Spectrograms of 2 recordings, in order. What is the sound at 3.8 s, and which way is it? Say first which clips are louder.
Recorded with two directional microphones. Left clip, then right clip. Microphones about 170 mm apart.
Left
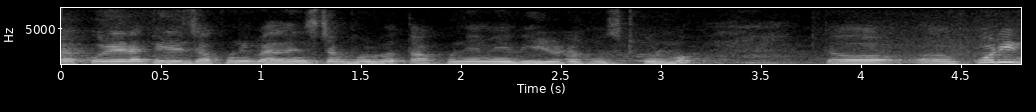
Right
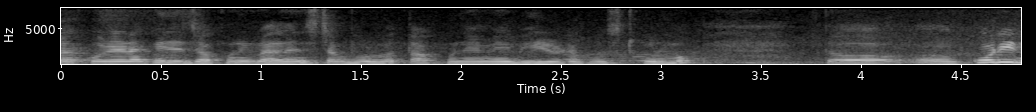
Speech: even; centre (ahead or behind).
